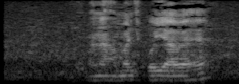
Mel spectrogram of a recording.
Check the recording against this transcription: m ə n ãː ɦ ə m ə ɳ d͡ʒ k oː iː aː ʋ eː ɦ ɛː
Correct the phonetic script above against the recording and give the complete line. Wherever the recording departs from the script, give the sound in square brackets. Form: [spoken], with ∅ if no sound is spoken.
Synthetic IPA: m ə n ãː ɦ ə m ə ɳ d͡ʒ k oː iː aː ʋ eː ɦ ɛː

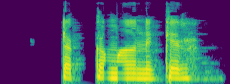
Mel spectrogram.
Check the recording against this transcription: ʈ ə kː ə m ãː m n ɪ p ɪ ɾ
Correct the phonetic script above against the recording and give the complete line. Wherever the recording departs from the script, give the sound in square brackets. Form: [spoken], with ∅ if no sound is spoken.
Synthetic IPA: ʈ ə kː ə m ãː [∅] n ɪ [k] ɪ ɾ

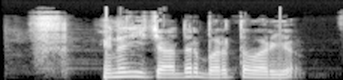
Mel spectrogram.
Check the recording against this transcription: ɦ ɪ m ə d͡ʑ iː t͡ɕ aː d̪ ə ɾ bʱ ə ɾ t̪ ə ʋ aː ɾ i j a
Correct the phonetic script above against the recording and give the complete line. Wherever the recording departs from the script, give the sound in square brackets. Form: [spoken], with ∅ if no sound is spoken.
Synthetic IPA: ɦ ɪ [n] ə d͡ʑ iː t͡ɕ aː d̪ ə ɾ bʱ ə ɾ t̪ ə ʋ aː ɾ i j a

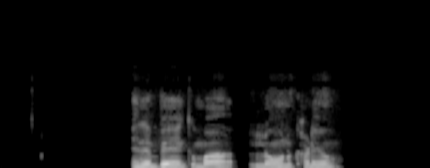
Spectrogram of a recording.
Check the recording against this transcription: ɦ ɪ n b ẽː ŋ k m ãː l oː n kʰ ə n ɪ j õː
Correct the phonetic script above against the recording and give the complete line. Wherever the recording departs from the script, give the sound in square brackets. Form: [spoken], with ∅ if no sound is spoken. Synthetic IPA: ɦ ɪ n b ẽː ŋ k m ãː l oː n kʰ ə [ɳ] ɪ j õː

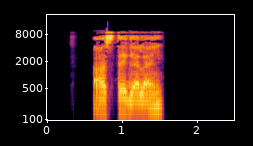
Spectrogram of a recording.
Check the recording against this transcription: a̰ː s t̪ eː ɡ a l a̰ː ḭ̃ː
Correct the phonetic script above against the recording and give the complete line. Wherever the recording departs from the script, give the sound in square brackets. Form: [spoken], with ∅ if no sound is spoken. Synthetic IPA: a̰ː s t̪ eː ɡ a l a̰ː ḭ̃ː

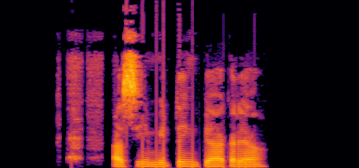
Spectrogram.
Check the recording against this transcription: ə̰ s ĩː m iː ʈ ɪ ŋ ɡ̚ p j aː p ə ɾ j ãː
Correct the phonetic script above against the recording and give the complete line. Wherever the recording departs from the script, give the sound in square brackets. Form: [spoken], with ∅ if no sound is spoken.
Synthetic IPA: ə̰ s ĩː m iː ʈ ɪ ŋ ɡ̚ p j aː [k] ə ɾ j ãː

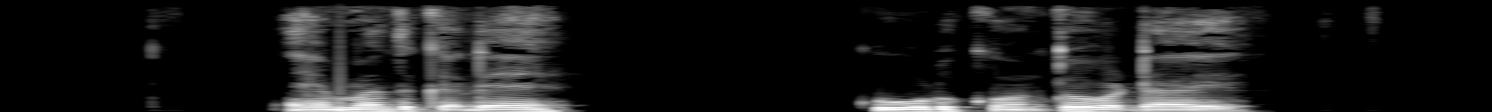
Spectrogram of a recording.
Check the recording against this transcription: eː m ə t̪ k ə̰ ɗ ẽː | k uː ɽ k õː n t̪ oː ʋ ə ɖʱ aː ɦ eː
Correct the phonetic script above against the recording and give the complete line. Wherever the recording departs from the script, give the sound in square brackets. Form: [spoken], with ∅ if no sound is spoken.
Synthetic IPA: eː m ə [d̪] k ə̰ ɗ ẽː | k uː ɽ k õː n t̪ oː ʋ ə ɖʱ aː ɦ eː

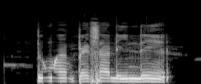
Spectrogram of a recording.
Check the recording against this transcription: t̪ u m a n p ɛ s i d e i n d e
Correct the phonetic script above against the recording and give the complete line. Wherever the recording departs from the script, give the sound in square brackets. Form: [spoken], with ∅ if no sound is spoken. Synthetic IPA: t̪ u m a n p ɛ s [a] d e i n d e

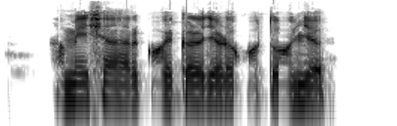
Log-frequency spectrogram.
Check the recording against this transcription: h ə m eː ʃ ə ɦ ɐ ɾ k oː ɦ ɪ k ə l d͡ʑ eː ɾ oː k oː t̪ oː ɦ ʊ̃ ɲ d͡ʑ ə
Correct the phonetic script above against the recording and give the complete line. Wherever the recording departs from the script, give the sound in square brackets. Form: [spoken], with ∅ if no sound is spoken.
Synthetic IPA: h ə m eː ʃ [a] ɦ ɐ ɾ k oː ɦ ɪ k ə [ɽ] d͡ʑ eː [ɽ] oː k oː t̪ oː ɦ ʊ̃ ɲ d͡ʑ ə

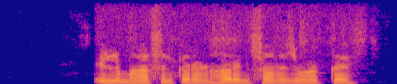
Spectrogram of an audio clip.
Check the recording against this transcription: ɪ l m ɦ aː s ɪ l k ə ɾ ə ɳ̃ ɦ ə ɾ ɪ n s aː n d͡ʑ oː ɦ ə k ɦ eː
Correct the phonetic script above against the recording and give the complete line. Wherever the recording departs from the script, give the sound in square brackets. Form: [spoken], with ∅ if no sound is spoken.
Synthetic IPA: ɪ l m ɦ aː s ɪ l k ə ɾ ə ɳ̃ ɦ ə ɾ ɪ n s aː n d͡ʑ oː ɦ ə k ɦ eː

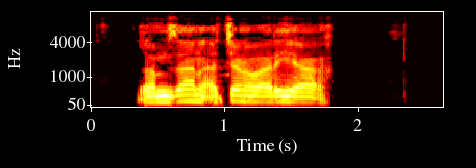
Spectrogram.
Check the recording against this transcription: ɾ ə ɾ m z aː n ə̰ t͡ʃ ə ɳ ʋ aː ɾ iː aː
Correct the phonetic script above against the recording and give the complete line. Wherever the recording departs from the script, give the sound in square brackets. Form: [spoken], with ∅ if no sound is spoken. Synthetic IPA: ɾ ə [∅] m z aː n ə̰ t͡ʃ ə ɳ ʋ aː ɾ iː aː

